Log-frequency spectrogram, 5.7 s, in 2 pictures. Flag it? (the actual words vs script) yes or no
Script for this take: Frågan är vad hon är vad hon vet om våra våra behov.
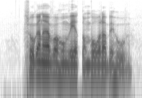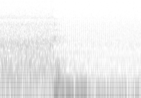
yes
